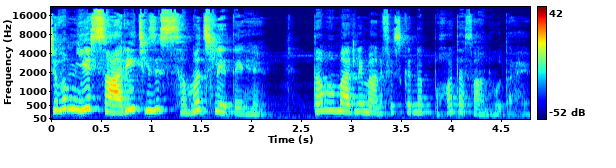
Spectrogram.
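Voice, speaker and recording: A woman with a high pitch talks at a fairly slow pace, her pitch swinging very widely. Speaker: manifestation coach. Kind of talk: motivational talk. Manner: conversational.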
